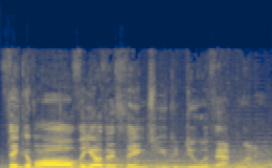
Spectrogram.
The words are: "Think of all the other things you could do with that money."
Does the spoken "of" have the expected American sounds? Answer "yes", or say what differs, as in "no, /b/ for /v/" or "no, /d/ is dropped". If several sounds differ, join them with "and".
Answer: yes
